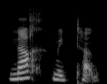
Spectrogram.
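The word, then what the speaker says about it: Nachmittag: টায় শেষ হয় দুইটায় দেয়া নাখ না মিথ্যাক নাখ মিথ্যাক এই যে সে হা এর আগে আছে উচ্চারণ হয়ে গেছে নাখ না একটু খ টাইপের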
